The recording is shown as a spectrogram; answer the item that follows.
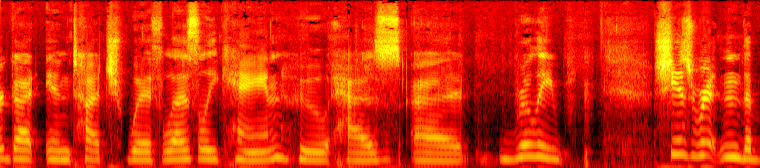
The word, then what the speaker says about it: Kean: The author writes, Kane, and her name is K-E-A-N, but it's pronounced Kane.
